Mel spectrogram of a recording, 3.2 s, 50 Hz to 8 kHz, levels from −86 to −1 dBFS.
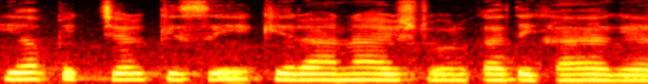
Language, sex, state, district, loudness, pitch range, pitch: Hindi, female, Uttar Pradesh, Shamli, -14 LUFS, 200-220 Hz, 210 Hz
